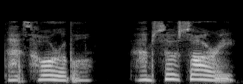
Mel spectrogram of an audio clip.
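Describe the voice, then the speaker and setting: A woman voicing a caring, anxious young woman who speaks in a gentle, reassuring way. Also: mid-range voice, steady tone, measured pace, vocal fry, slightly rough, dry recording, voice pushed up, heavily acted. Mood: concerned. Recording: dull dry audio.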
